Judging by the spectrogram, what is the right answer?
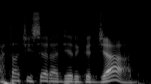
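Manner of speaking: ordinary delivery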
